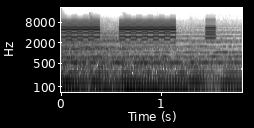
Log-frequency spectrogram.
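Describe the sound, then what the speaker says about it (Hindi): A telephone rings as a call is placed, with bright electronic trills in three bursts, two longer ones and then a short one, over a low steady hum and no speech. "हाँ मैं दया को फोन करता हूँ।"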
